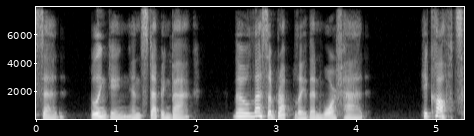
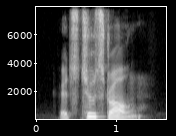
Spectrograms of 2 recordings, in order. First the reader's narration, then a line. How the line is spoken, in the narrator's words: snarling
